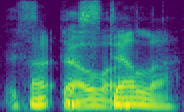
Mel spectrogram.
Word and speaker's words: Estella: Estella. Had to. Estella. Yeah, that was a weird name. Estella. It's like, how did they come up with Estella? It rhymes with Cruella.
